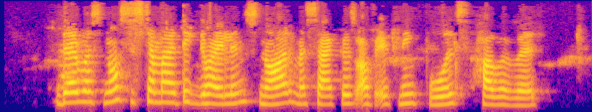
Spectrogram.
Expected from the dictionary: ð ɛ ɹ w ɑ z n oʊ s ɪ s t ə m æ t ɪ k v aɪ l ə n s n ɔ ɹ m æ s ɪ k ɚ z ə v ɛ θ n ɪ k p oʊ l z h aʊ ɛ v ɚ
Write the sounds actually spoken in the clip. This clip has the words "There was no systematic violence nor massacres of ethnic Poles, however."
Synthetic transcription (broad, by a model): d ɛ ɹ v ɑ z n oʊ s ɪ s t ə m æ t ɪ k v aɪ l ə n s n ɔ ɹ m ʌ s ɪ k ɚ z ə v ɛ t n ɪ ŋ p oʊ l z h aʊ ɛ v ɚ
